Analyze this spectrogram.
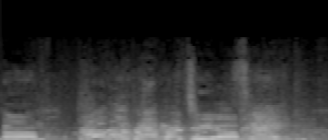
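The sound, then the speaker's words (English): A protest crowd chants loudly in the rain in rhythmic, overlapping shouted bursts, many voices rising and falling together in repeated phrases, with a steady low hum beneath them. The protesters are calling for a stop to United States empire at home and abroad. “As you can hear around me, there's a bunch of people out here who are demanding, who are seeing the connections between the empire here and the empire abroad of the United States, and calling for a stop to it everywhere.”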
